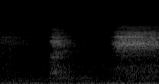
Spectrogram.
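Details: Two short hissing bursts of air through the nose, the second longer and stronger, like forceful snorts, from a person during standing manual-therapy decompression of the whole spine and neck.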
